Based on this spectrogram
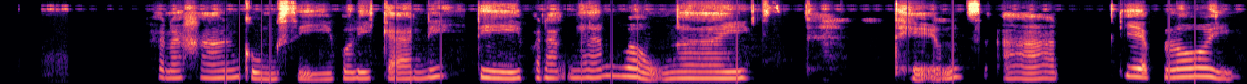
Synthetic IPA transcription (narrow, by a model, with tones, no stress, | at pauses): t̪ʰa˧naː˧˨xaː˧˥˨nku˨˩ŋsiː˨˩˦bɔː˨˧li˦˧kaː˨nːi˧˥˩d̪iː˨˩pʰa˧na˧˩k̚ŋaː˧˥˨nwa˧˩wŋaː˧j | t̪ʰḛː˨˩˦msa˧ʔaː˨˩t̪̚ | ki˧˩əp̚lɔː˧˩j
